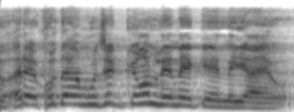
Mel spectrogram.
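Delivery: high, insistent question; calling to God. Retold or imitated. Old woman asking Khuda why he came, calling out. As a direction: put the question upward, pitched high.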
